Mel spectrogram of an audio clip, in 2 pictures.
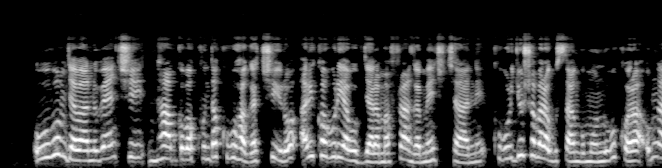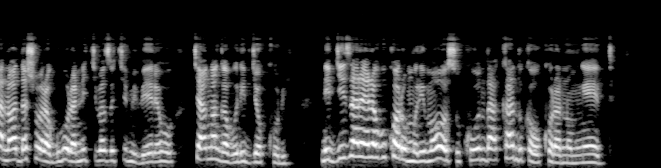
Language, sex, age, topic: Kinyarwanda, female, 18-24, education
